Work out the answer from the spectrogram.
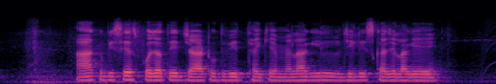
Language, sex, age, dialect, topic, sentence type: Bengali, male, 18-24, Jharkhandi, agriculture, statement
